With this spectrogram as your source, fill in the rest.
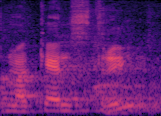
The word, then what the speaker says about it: McKinstry: For a start, the surname, despite the K-I-N, is McKinstry. It's pronounced as McKinstry.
